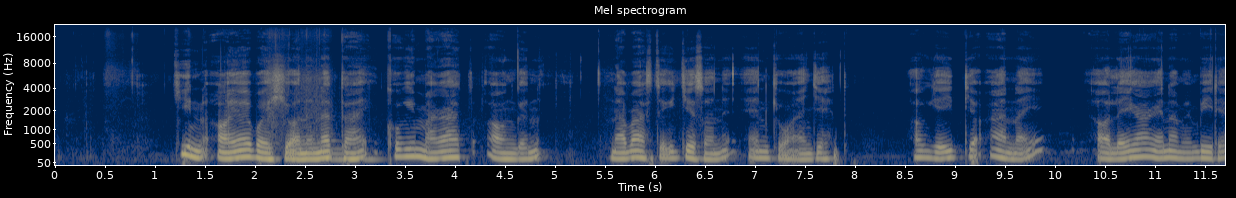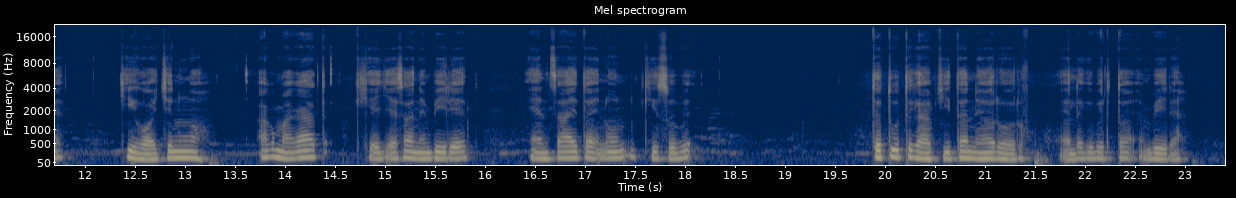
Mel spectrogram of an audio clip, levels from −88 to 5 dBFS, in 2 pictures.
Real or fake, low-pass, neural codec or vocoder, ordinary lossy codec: real; none; none; none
